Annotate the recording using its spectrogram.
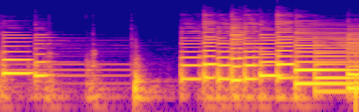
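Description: Grand piano played solo in an improvisation: a few sparse notes and chords ring and fade, then after a short pause about two seconds in, a quick run of notes starts and grows louder.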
